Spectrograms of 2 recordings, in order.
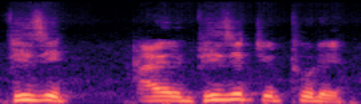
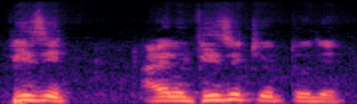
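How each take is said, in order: Both takes have the same delivery.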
